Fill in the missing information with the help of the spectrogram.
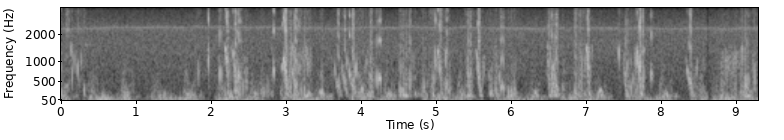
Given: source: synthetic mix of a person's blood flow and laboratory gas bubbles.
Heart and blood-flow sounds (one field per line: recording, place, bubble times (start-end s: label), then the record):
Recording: Doppler ultrasound of blood flow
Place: precordium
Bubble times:
0.00-0.34 s: bubbles
1.80-1.86 s: bubbles
1.93-2.00 s: bubbles
2.07-2.52 s: bubbles
2.64-2.87 s: bubbles
2.91-3.41 s: bubbles
3.60-4.29 s: bubbles
4.48-5.26 s: bubbles
5.38-6.09 s: bubbles
6.45-6.75 s: bubbles
6.81-7.10 s: bubbles
7.41-7.81 s: bubbles
7.83-7.93 s: bubbles
8.31-8.58 s: bubbles
8.78-9.31 s: bubbles
From the record:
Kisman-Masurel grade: 333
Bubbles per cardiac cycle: rolling drumbeat, 9 or more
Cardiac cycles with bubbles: 50 to 99%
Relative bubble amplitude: loud (0.450 to 0.775)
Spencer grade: 3 (all of the cardiac periods contain showers or single bubble signals, but not dominating or overriding the cardiac motion signals)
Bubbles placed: only in the low amplitude regions of the cardiac cycle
